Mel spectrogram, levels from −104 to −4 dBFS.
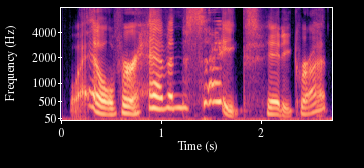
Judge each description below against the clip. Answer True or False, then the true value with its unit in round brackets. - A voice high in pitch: True (240 Hz)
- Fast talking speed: False (135 wpm)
